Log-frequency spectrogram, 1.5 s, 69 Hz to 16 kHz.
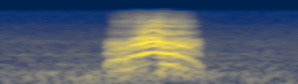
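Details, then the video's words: A female Eurasian eagle-owl scratching in her breeding niche, recorded by an in-nest camera in northern Rhineland-Palatinate, Germany, on 5 May 2013; one raspy, breathy call of about half a second, arching in pitch, in an otherwise quiet nest. "Uhu-Weibchen scharrt in Brutnische"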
